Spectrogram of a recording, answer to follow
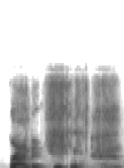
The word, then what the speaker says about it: BHRanding: we call it dot dot wait for it branding but we spell it b h r a n d ing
